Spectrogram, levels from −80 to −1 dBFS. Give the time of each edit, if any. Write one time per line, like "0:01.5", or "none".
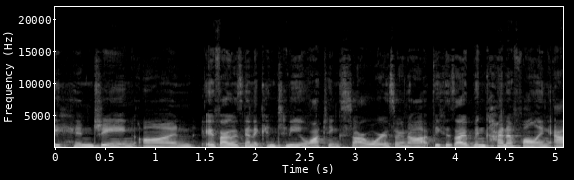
0:01.4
